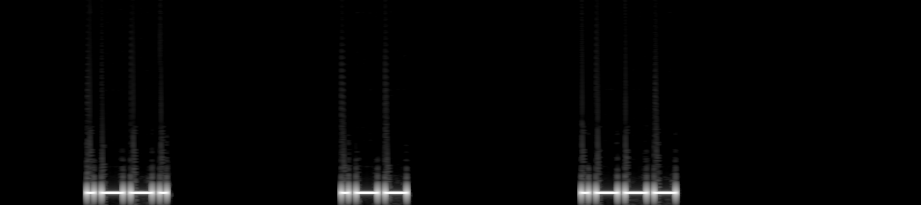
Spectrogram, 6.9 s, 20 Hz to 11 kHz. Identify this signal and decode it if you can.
Morse code, heard as a keyed tone, about 22 wpm, spaced as for 6 wpm, 700 Hz. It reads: PWJ
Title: USA Call Signs - 5 Characters - 8x Character Spacing - 22wpm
